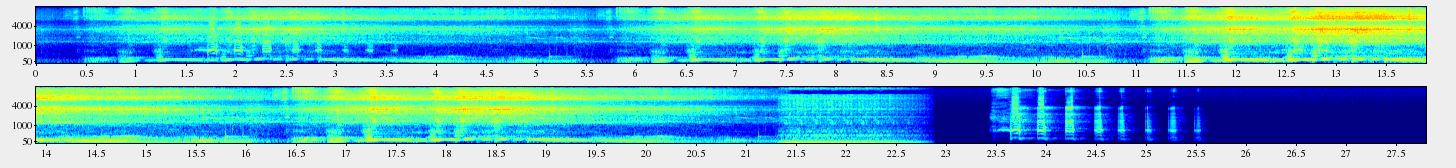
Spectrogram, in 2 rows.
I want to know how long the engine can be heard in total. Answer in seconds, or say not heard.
23 s.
